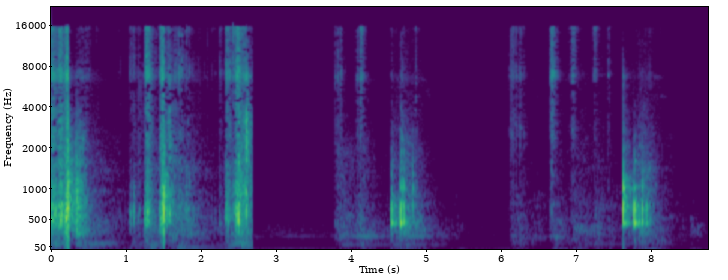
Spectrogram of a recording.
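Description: Kitchen knife chopping shredded raw cabbage on a wooden chopping board, several crisp strokes in the first few seconds. After a short break, a knife cuts into a raw carrot to trim off its green top, with a few separate crunchy cuts.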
